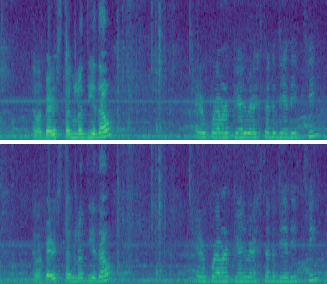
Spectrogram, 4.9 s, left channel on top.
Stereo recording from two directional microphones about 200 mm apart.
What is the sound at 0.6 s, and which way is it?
Speech, 25° left (ahead or behind).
